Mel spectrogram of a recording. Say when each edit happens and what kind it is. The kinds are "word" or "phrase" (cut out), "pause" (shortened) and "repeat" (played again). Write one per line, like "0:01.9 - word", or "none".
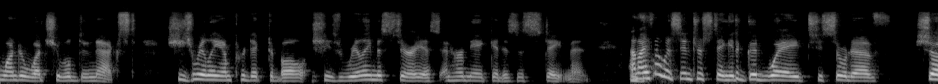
0:01.9 - word
0:03.1 - word
0:04.7 - word
0:06.5 - word
0:07.3 - word

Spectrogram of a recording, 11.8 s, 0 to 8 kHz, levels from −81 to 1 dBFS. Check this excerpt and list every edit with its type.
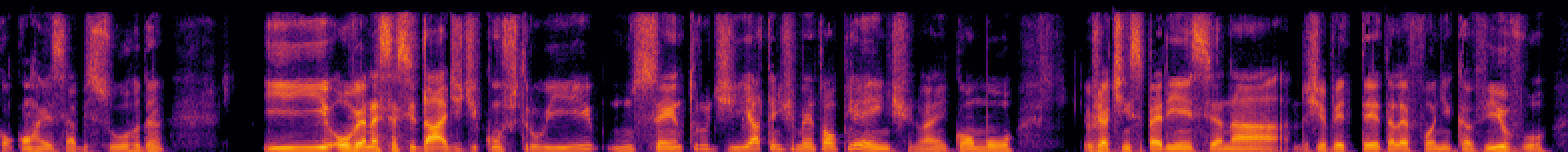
none

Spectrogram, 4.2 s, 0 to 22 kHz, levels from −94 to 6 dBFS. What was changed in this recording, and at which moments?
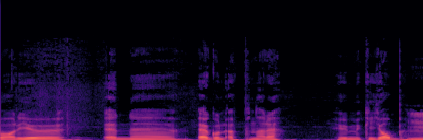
0:00.9 - pause

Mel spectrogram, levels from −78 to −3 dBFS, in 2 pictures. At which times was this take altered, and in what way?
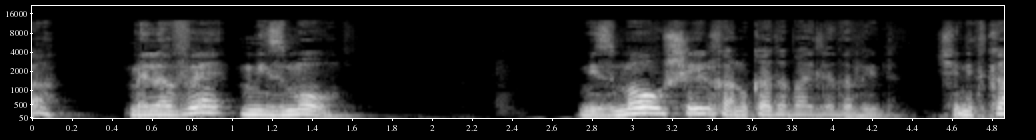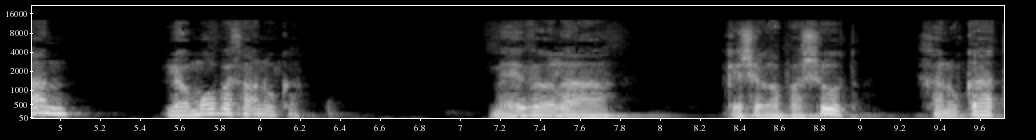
0:04.4 - pause

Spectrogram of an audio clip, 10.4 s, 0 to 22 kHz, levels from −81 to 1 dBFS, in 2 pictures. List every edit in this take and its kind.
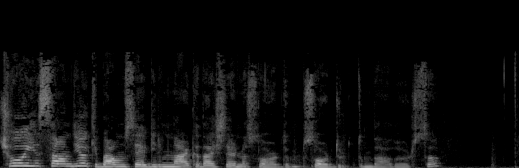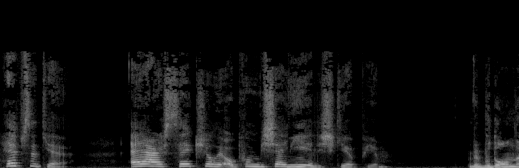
0:05.6 - word
0:08.1 - word

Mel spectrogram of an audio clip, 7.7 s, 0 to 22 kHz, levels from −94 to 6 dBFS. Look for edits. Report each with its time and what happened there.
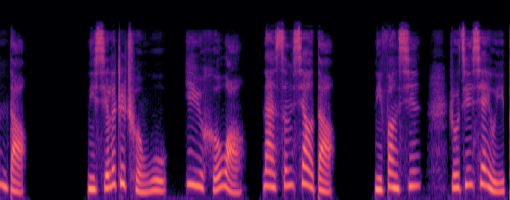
0:03.8 - pause
0:05.1 - pause

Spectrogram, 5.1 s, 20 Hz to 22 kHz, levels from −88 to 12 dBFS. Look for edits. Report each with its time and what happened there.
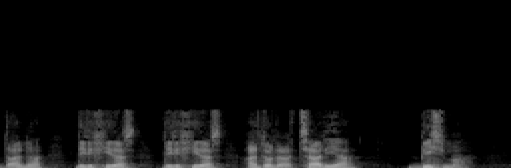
0:01.5 - repeat
0:03.8 - pause

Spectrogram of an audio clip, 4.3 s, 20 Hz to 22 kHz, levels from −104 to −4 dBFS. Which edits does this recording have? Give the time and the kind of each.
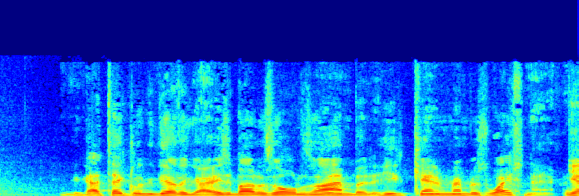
none

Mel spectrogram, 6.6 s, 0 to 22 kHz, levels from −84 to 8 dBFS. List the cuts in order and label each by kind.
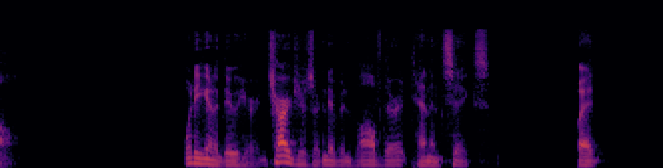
0:03.2 - word

